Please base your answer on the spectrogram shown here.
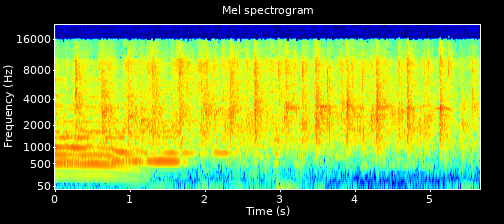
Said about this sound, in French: On l'applaudit très très très très très très très très fort.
